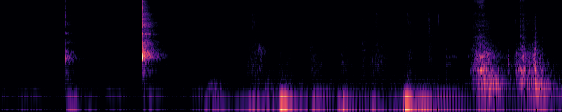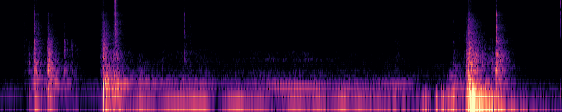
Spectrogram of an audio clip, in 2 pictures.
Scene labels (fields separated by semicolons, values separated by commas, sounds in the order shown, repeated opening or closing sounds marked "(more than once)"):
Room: living room; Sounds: light switch, footsteps, window (more than once)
